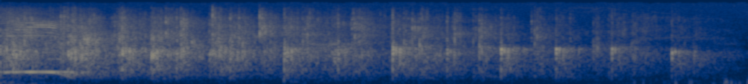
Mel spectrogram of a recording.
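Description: A group of people clap together in a steady burst of applause, many overlapping hand claps forming a dense wash that gradually thins toward the end.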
